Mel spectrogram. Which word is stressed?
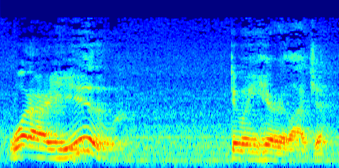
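you. The stress is on "you".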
